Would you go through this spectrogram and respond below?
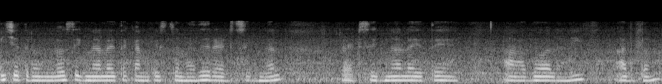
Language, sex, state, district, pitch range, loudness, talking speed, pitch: Telugu, female, Andhra Pradesh, Krishna, 185-200 Hz, -14 LUFS, 110 wpm, 185 Hz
